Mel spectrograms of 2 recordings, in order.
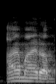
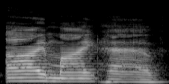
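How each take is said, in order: First: The words blend into one short sound. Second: Both words are said fully and clearly. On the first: "se escucha como que digas Ma Mayra, como el nombre Mayra" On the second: "vamos a decirlo normalmente"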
